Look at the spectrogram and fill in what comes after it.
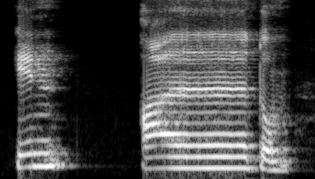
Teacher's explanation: نون ساکن کے بعد حرف حلقی میں سے حرف آ رہا ہے تو اس کو ظاہر کر کے پڑھا جائے گا. ان انتم، آگے جو ان آ رہا ہے اس پہ غنہ کریں گے، یہ نون ساکن کے بعد حروف اخفا میں سے تا آ رہا ہے تو یہاں پہ کیا ہوگا، غنہ ہوگا ایک الف کی مقدار.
